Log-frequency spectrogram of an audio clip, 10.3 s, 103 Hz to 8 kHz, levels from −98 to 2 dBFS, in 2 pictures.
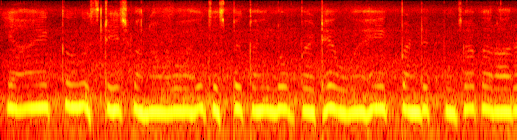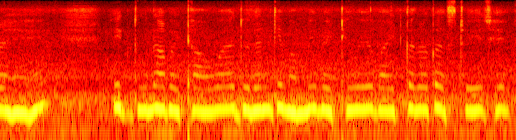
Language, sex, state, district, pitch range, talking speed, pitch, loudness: Hindi, female, Chhattisgarh, Rajnandgaon, 255-275 Hz, 195 wpm, 260 Hz, -24 LUFS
